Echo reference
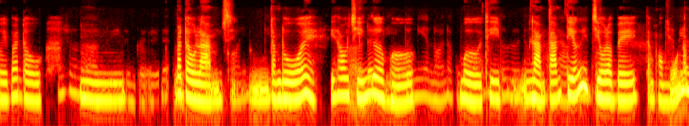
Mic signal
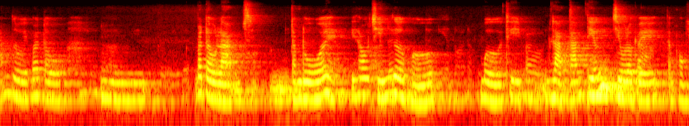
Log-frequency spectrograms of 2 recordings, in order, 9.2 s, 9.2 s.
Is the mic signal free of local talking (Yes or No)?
No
